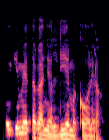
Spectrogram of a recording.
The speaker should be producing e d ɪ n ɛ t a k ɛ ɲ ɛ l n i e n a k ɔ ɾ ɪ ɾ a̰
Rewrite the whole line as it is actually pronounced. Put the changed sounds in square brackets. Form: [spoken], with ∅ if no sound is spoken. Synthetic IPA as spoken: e [ɡ] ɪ [m] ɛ t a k [a] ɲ [a] l [d] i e [m] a k ɔ ɾ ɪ ɾ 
